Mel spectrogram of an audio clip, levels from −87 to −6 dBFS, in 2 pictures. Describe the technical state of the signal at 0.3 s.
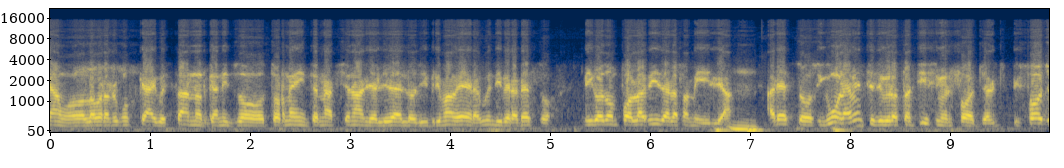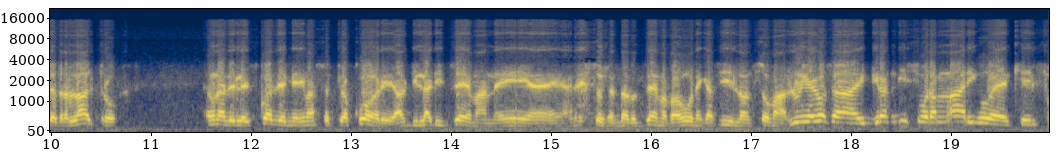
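At 0.3 s you're inside a stretch of repeated timing corrections running from 0.17 to 19.70 s, with the pace sitting around 99% and roughly a fifth of a second added overall. It comes across as faint hiccups and a slightly unsteady tempo. Behind it is clock drift between sender and receiver: the sender's clock runs about 2% slow, so the receiver's buffer keeps draining and it patches in short repeated pieces.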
